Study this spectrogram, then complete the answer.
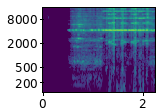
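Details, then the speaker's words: ZF 6HP21 LuK torque converter overhaul with a closed, riveted lockup that had slipped heavily, housing face being turned on a lathe: a steady high cutting tone broken by irregular chattering bursts. The worn lockup surface is audibly uneven. "Слышно, да? Даже по звуку слышно, что неровно."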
